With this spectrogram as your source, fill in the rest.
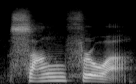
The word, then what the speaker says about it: sang-froid: Sange, S-A-N-G-Freud, F-R-O-I-D, উচ্চারণ, sang-froid, noun, ability to remain cool in danger or difficulty, composer, বিপদ বা অসুবিধার মধ্যে মানসিক স্থৈর্য বজায় রাখার সামর্থ্য.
